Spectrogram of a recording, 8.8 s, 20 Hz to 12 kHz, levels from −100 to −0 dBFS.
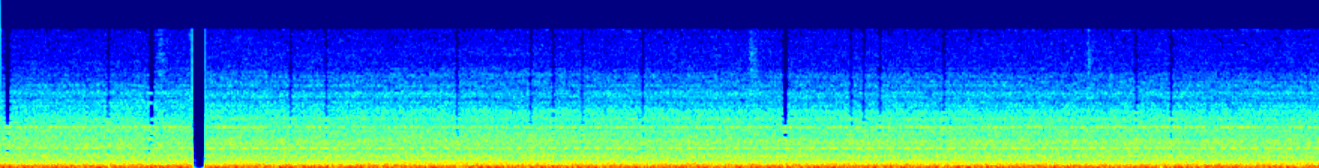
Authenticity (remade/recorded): recorded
